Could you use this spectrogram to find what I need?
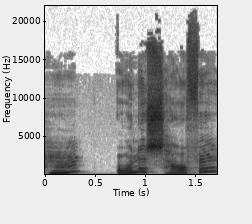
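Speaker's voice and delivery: high, curious bunny voice; little hare voice. A narrator's reading. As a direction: ask like a small hare. Hopsi fragt in Figurenstimme. (hohe, neugierige Häsinnenstimme)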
